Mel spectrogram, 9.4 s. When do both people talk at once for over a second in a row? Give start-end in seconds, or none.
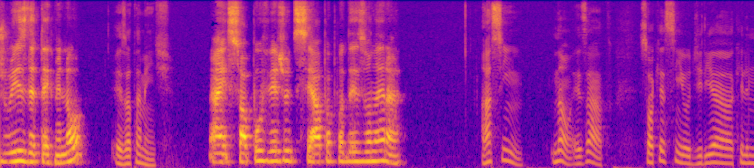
none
